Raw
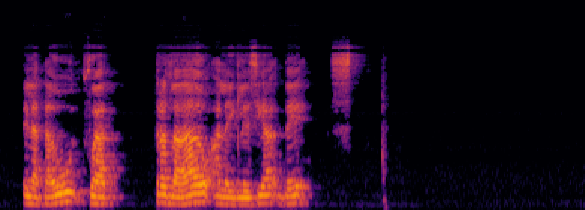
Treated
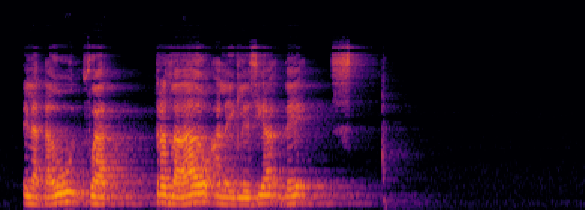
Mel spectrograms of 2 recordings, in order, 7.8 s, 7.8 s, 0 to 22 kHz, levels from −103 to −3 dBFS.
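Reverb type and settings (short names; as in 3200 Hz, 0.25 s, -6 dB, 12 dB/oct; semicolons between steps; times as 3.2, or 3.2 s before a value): shoebox room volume 1500 m³, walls mixed, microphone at 0.5 m; gain -1 dB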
